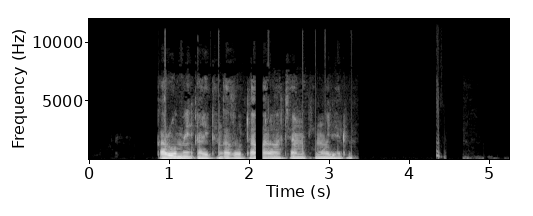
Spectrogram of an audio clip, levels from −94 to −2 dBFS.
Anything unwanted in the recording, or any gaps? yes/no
yes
